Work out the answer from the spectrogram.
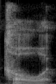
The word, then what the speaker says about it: Cowart: Tyrone Cowart, Cowart. Okay. Tyrone Cowart. Is it Cowart or Cowart? Well, we pronounce it Cowart.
